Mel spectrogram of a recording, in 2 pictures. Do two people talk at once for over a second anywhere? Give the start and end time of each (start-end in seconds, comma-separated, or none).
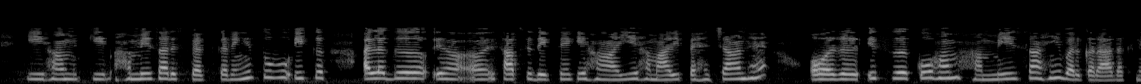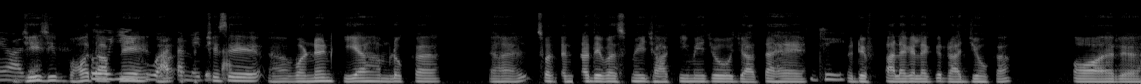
12.3-13.7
